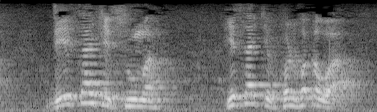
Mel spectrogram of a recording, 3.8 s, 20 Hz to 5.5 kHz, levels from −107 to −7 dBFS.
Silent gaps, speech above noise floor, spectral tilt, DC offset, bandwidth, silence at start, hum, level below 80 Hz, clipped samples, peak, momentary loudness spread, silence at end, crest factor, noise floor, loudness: none; 20 dB; -9.5 dB/octave; under 0.1%; 5.2 kHz; 0 s; none; -52 dBFS; under 0.1%; -12 dBFS; 12 LU; 0 s; 16 dB; -46 dBFS; -27 LUFS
